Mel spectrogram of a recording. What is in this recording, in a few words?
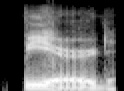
"beard", American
